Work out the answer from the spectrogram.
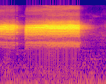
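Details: Common iora in a highly vocal lure recording. A harsh, buzzy rasp is briefly broken, then resumes for over a second before fading, with faint low rumble underneath.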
